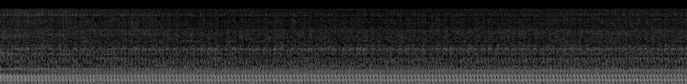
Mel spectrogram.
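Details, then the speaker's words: New Makita MAC700 air compressor running outdoors, recorded about 2 to 20 feet away (about 90 to 77 dB): steady low, bassy hum with an even pulse near 158 per minute, no knocks or squeal; running smooth. "I can just tell you, I know it's hard to tell on the YouTube, but aesthetically it's really not very loud. And it's not a high trebly sound, it's more of a baritone, bassy sound."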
